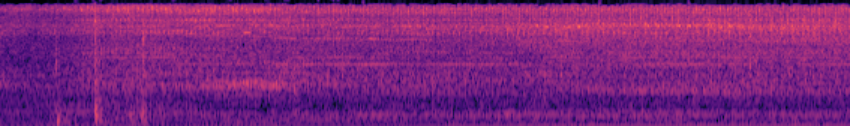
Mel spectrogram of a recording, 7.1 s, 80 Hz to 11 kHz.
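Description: A BMW 740i's turbocharged inline-six idling steadily with the AC on max, its compressor clutch engaged on only a low vapor charge of refrigerant. A few light knocks come in the first second or so, and the idle note shifts about two and a half seconds in.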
